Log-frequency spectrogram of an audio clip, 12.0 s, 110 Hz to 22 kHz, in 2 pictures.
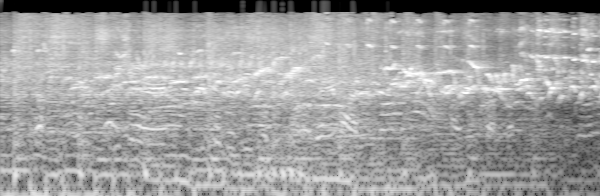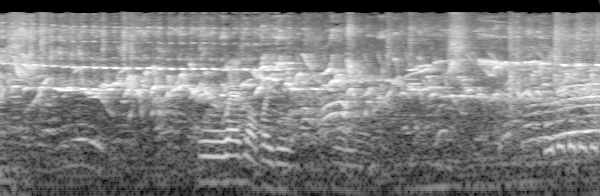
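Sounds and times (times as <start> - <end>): music with a beat: 0.0 - 6.0
songbirds singing and chirping: 0.4 - 12.0.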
